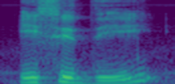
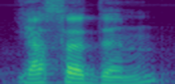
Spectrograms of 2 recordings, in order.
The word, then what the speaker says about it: Yazidi: I will start with the very name Yazidi. It is pronounced variedly as Isidi, Yasadan, Yazidi.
